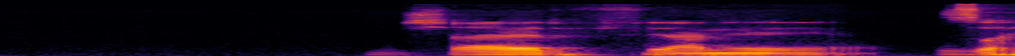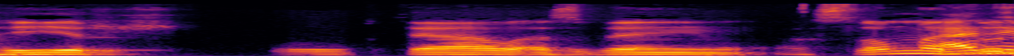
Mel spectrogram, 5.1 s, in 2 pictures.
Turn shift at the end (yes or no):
yes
